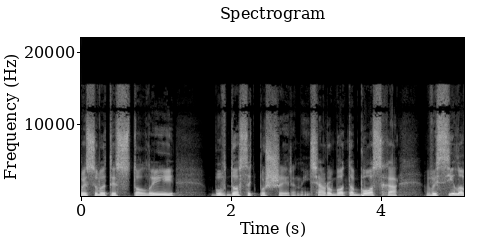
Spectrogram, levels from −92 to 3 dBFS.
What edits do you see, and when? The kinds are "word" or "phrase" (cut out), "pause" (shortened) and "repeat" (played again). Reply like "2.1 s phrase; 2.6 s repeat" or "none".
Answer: 1.9 s word; 3.0 s word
